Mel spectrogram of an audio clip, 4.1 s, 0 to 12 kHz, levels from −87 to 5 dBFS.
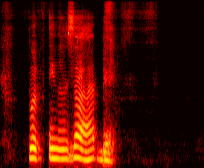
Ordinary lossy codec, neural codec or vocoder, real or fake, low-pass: Opus, 16 kbps; codec, 44.1 kHz, 1.7 kbps, Pupu-Codec; fake; 10.8 kHz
